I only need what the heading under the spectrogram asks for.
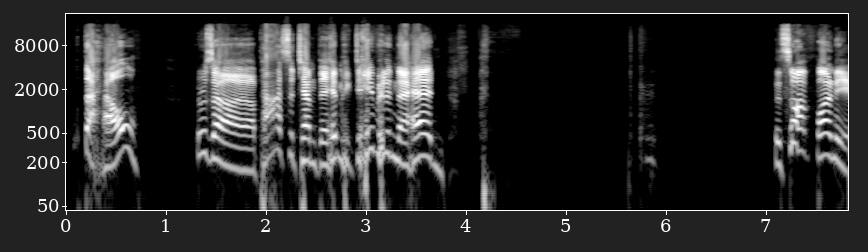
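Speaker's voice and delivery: words broken up by laughing. Hockey commentator describing an attempted hit on mcdavid: laughing while talking. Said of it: "I don't know why I'm laughing".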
